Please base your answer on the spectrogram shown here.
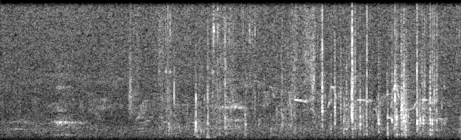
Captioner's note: birds chirping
